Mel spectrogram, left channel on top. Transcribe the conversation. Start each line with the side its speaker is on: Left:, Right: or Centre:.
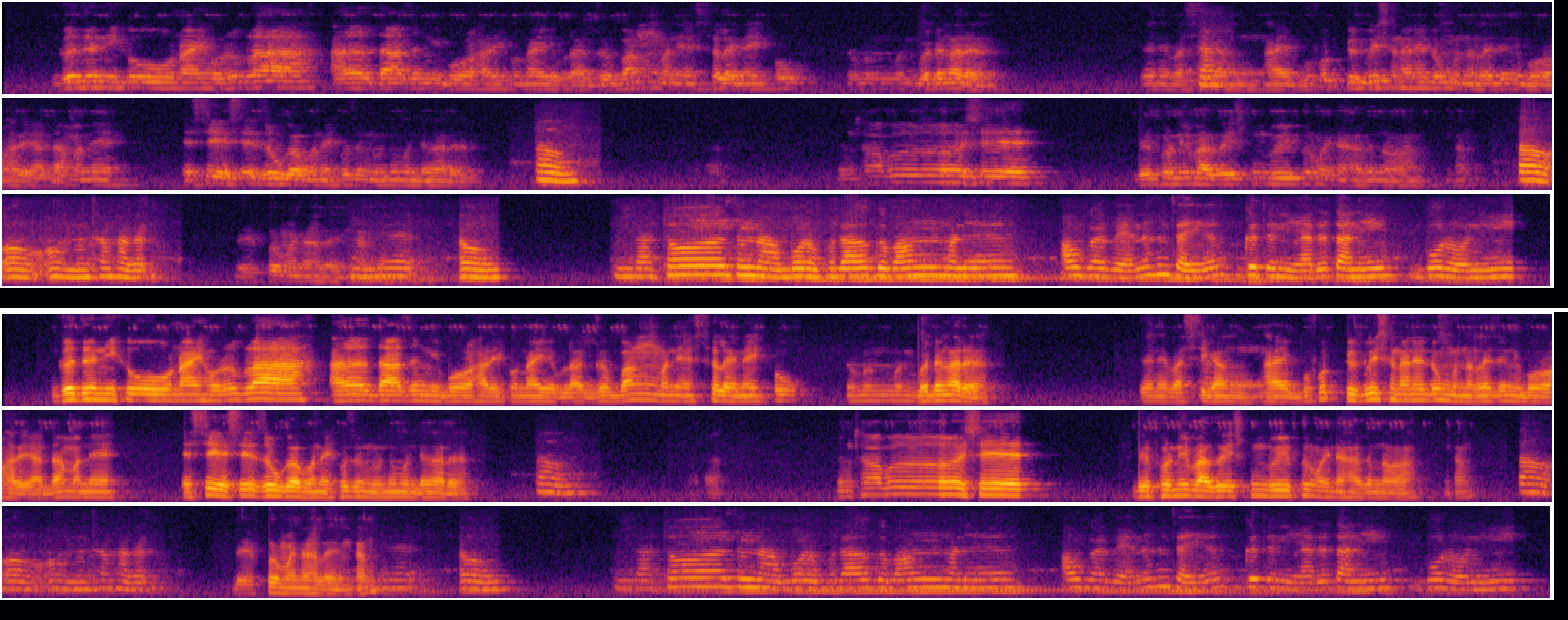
Right: गोदोनिखौ नायहरोब्ला आरो दा जोंनि बर' हारिखौ नायोब्ला गोबां माने सोलायनायखौ नुनो मोनबोदों आरो। जेनेबा सिगां
Left: औ
Right: हाय बहुत गोग्लैसोनानै दंमोन नालाय जोंनि बर' हारिया दा माने एसे एस से जौगाबोनायखौ जों नुनो मोनदों आरो।
Left: औ।
Right: ओ नोंथाङाबो एसे बेफोरनि बागै सुंद'यै फोरमायनो हागोन नामा नोंथां?
Left: औ औ औ नोंथां हागोन।
Right: दे फोरमायना होलाय नोंथां
Left: माने औ। दाथ' जोंना बर'फोरा गोबां माने आवगायबायानो होनजायो। गोदोनि आरो दानि बर'नि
